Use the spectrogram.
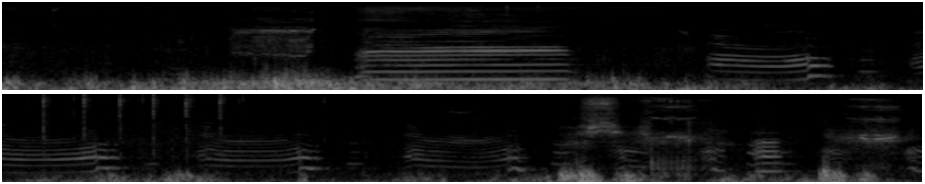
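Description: A donkey brays nearby in repeated see-sawing honks, loud and harmonic, early in the morning before sunrise, with sheep and other farmyard animal sounds and ambient noise around it.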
